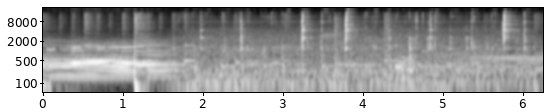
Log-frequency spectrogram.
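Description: Fish marinade with chilli powder, ginger-garlic paste and water is stirred in a bowl for a Kerala pothichoru recipe, with a sharp clink followed by scattered light taps and scraping of a utensil.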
